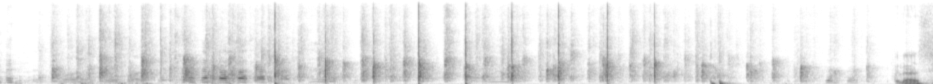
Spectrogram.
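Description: A young woman laughs heartily close by.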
